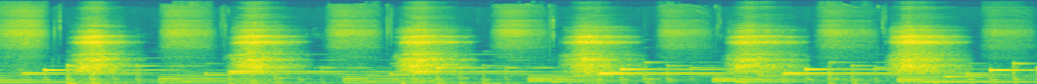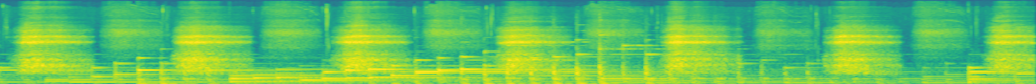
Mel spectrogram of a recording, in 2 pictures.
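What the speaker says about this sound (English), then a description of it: "Inhale, exhale. Inhale, exhale." Deep, steady breathing during a flowing exercise, with about a dozen slow cycles of audible inhales and exhales over soft background music.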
